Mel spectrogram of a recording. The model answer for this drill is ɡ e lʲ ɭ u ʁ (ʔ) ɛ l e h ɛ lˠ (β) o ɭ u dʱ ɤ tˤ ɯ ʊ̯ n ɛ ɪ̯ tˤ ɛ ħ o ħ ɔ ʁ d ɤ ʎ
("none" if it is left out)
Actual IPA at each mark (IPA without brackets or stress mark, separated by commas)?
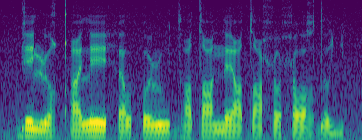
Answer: qʼ, h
